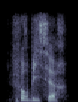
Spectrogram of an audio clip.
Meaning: furbisher (of weapons)
- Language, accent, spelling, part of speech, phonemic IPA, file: French, France, fourbisseur, noun, /fuʁ.bi.sœʁ/, LL-Q150 (fra)-fourbisseur.wav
